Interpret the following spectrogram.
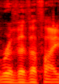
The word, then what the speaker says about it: Revivify: It's basically just a single-use cast of the Revivify spell without using a spell slot or any components. How do you spell that? R-E-V? It's like Revive, but with a phi at the end.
